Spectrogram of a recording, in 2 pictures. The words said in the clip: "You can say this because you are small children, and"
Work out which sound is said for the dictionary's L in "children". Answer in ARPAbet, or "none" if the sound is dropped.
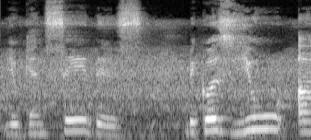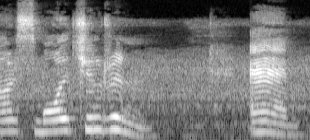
L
